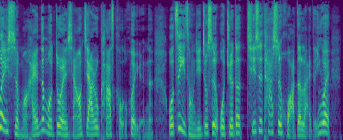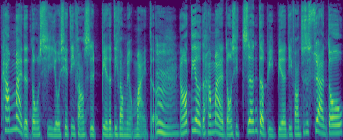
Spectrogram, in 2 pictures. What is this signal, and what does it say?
Speech in Chinese. There is no code.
